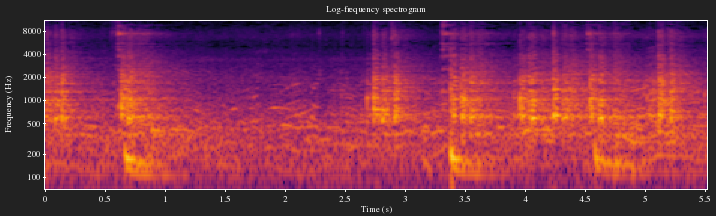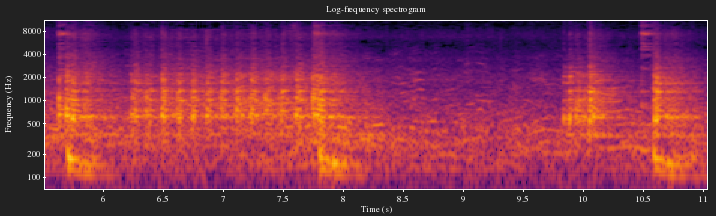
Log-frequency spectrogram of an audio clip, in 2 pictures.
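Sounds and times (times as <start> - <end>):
deep drum strokes: 0.0 - 1.4, 2.6 - 8.4
continuous drumming: 0.0 - 11.0
crowd voices: 0.0 - 11.0.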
